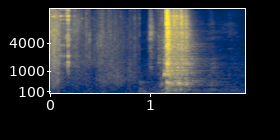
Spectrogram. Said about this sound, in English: I dropped the broken pieces in the garbage.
